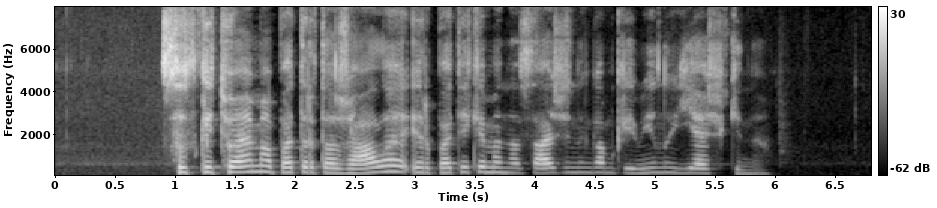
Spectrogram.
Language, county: Lithuanian, Vilnius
